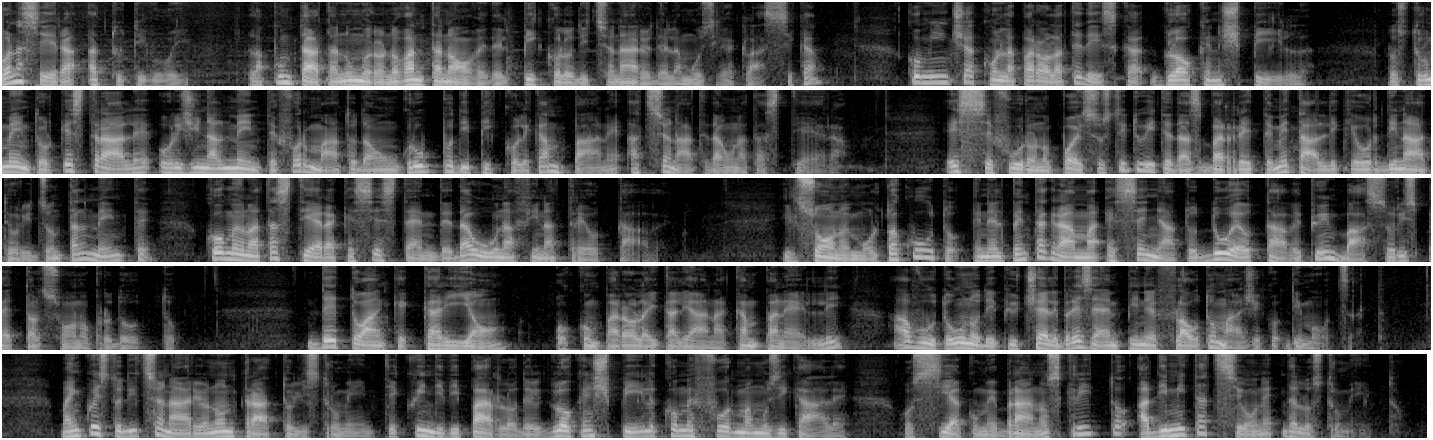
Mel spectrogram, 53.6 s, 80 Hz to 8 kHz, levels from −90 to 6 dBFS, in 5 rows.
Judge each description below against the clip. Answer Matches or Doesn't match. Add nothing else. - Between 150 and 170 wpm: Doesn't match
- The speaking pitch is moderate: Doesn't match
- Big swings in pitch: Matches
